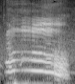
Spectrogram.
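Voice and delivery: long, high, loud goal scream; celebrating yell. Real, not acted. Streamer celebrating his goal, huge drawn-out yell. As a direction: let out a huge held "oh".

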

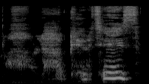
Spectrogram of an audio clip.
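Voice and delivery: breathy hushed aside to the class; whisper. Real, not acted. Teacher's secret aside to class.

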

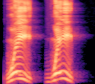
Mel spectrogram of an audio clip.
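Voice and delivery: high, urgent princess cry; high-pitched storybook pleading. A narrator's reading. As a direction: call out to stop the frog. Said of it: "cried the princess".

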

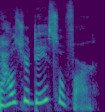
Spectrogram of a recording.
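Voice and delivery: bright, high, friendly question; cheery greeting. Retold or imitated. Shopper cheerfully greeting the complaining cashier in a high bright voice. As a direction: chirp it brightly at the grumpy cashier. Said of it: "I turn around, and I said".

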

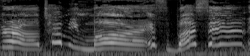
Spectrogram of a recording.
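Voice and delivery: high, drawn-out delighted question; retold girly egging-on, stretched slow; playfully intrigued. Playful reply to child's compliment.

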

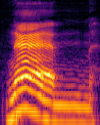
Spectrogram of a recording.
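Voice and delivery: "nem" with a long drawn-out vowel; stretched vowel. Shown as a demonstration. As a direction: hold the vowel in "nem", low pitch. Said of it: "você deve esticar o som dessa vogal".

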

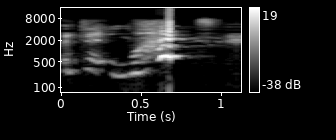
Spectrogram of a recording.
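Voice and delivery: loud, sputtering disbelief; stammer, then blurt it loudly; stunned reaction. Retold or imitated. Fan retells seeing the abrupt credits, stunned outburst. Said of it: "I was like".

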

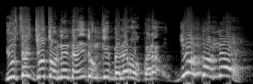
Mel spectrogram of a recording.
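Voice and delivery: high, incredulous outcry; shocked shouting. Acted. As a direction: repeat the scandal at a high pitch. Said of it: "Not the shout, not the shout".

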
